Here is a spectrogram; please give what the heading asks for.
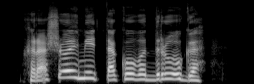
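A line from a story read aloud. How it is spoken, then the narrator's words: Laughing. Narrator (Russian): засмеялся Самоделкин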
